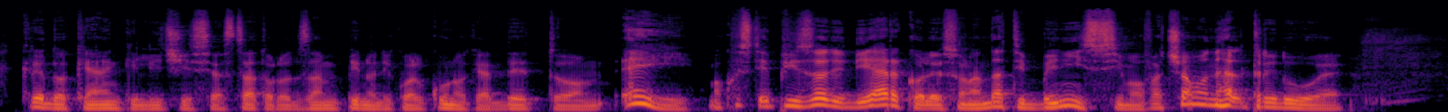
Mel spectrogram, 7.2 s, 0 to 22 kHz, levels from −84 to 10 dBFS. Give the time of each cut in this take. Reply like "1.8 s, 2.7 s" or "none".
none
